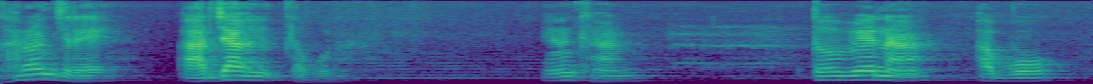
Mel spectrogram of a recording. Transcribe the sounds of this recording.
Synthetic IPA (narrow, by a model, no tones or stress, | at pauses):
ɡʱɔɾɔnd͡ʒɾɛ | aɾd͡ʒaujuʔ̪̚t̪abɔna | ɛnkʰan | t̪ɔbɛnaːbɔ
